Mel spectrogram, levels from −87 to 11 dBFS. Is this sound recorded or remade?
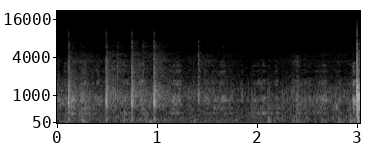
recorded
